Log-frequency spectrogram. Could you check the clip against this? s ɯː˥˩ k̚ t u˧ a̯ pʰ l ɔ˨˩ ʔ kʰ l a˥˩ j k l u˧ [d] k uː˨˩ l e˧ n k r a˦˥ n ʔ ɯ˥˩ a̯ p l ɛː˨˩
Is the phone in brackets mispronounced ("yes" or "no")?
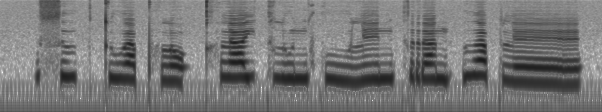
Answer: yes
